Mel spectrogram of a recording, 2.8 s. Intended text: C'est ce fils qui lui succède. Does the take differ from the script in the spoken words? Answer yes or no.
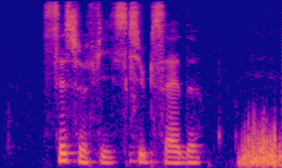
yes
